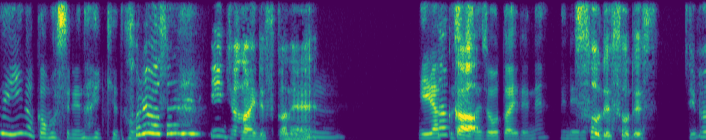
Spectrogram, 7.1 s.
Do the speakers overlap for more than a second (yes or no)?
no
